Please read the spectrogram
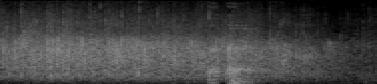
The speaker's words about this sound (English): let's give them a big round of applause for being here today.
